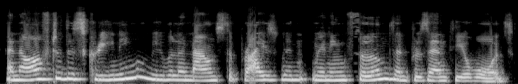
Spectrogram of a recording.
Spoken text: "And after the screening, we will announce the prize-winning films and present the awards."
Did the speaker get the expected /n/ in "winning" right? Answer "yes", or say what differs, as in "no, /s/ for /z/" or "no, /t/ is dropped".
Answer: yes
